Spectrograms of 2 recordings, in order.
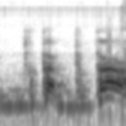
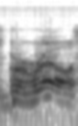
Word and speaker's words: Burrell: your last name correctly yes sir it's bur it's bur it's not like uh the old Phillies player Pat Burl Pat Burl yeah it's not like that it's Burell so it's got it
